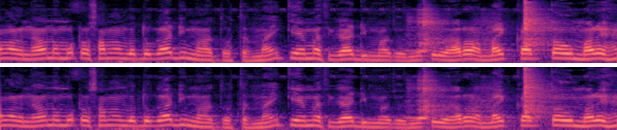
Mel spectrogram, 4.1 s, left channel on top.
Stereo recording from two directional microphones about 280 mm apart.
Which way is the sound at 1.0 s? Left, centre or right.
Centre.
